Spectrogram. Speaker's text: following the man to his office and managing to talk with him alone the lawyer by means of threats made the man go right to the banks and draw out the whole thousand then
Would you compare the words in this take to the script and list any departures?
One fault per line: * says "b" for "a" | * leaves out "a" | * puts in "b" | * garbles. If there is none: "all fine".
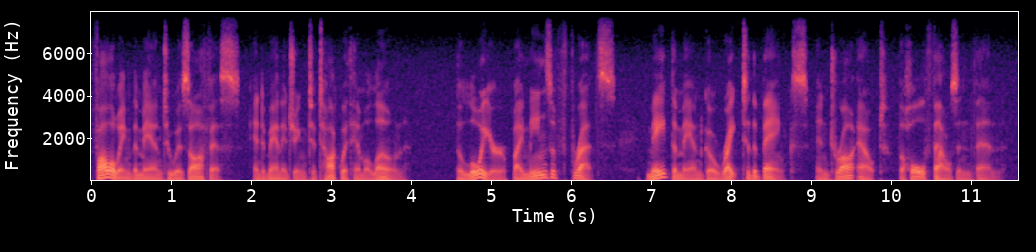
all fine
